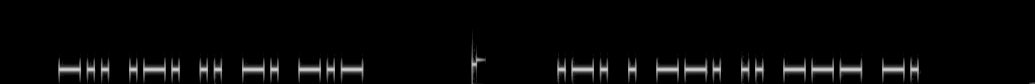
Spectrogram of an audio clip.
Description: Morse code, heard as a keyed tone, about 17 wpm, 700 Hz. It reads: DRINK REGION
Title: Sentences from Top 1500 Words - New Word Drill - 17wpm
